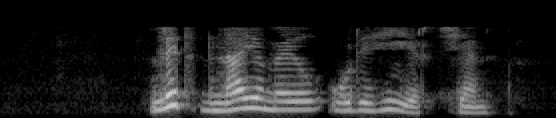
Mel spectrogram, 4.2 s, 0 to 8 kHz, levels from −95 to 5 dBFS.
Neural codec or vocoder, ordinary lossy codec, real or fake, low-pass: none; AAC, 16 kbps; real; 7.2 kHz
